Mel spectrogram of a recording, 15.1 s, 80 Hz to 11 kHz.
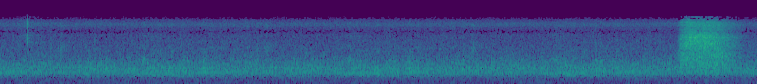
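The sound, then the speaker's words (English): A passenger train, train number 534 departing for Sacramento on track one, idles at a station platform with a steady, even rumble and hum, then a loud burst of hissing air rises near the end. No voices are heard. “Now departing for Sacramento on track one.”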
